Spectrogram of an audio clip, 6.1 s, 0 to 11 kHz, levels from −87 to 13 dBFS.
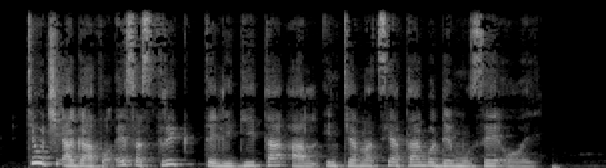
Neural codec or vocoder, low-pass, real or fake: none; 9.9 kHz; real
